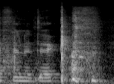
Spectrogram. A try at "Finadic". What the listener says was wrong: That's not how it's pronounced. No, you don't emphasize the dick. It's like one word.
